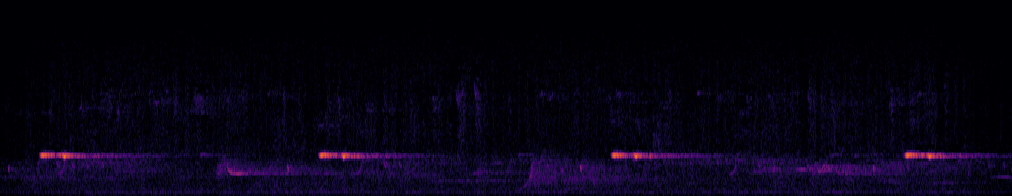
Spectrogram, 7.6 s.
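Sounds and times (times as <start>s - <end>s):
spotted pardalote call: 0.3s - 1.0s, 1.7s - 3.0s, 4.6s - 5.2s, 6.2s - 7.5s.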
